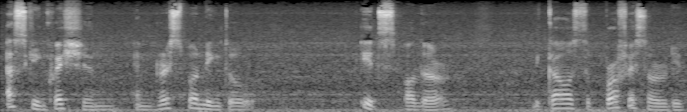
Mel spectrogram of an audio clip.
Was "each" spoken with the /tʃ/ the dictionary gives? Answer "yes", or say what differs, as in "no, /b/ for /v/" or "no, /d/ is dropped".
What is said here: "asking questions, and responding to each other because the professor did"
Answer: no, /s/ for /tʃ/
